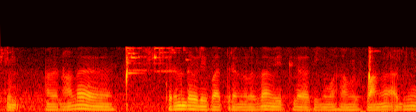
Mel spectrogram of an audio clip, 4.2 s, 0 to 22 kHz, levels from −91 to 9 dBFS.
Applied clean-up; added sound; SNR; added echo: none; Shatter; 11 dB; none.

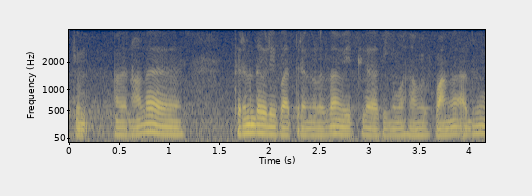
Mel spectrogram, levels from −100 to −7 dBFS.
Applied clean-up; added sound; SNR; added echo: none; none; none; none.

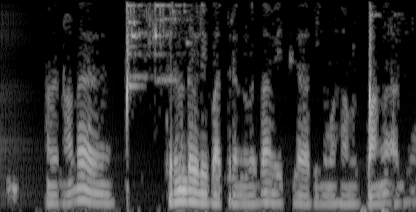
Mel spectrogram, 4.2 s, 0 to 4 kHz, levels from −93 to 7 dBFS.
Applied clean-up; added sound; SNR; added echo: classical method spectral subtraction.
